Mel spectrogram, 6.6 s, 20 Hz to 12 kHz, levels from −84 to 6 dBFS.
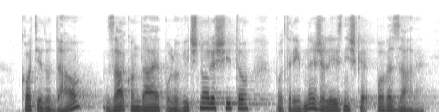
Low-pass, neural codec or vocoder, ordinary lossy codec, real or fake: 7.2 kHz; none; AAC, 48 kbps; real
